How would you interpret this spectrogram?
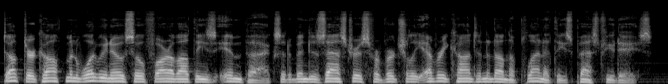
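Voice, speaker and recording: A man's voice: medium pitch, fast, a little mellow, no room sound, lightly acted. An actor playing an earnest television news anchor in a radio drama, polished, grave and insistent as he interviews. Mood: grave, businesslike. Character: earnest male TV news anchor amid a crisis.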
